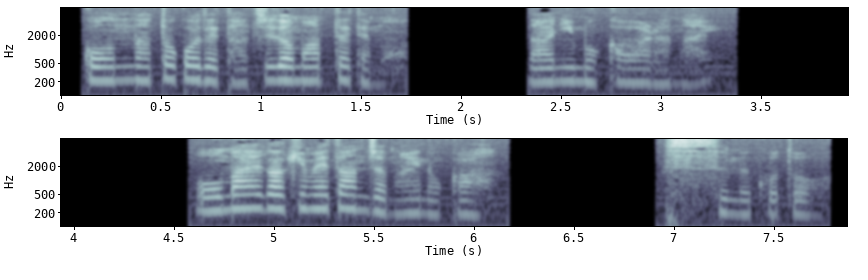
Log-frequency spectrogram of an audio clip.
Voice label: boy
